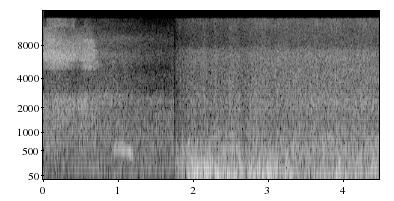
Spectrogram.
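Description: Flowing floodwater with wind buffeting the microphone. About two seconds in, the sound cuts abruptly to a louder, rumbling wind noise that lasts to the end.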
